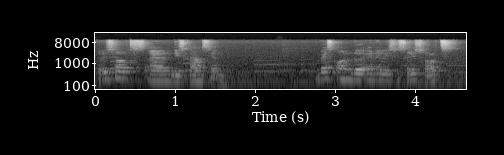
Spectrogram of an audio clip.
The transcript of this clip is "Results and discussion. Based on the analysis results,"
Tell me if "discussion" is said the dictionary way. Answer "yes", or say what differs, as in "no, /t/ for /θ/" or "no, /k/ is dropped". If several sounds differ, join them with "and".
no, /s/ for /ʃ/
